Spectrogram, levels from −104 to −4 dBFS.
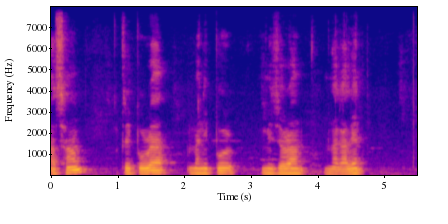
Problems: background sounds at intervals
